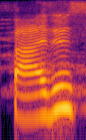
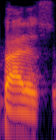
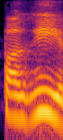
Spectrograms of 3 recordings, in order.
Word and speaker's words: Paris: there so that's right paris we call it paris but the local people they say pari right it's not pagi right it's pari is the verb here that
